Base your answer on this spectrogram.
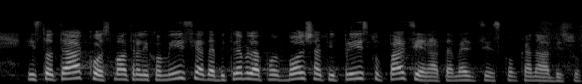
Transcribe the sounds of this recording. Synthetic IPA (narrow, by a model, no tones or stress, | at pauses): ist̪o̞t̪ako̞smaːt̪ɾaliko̞misijad̪abit̪ɾe̞balapobo̞ʎʃat̪ipɾiːst̪upːat̪sijenaːt̪ame̞d̪it̪siːnskomkanaːbisu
